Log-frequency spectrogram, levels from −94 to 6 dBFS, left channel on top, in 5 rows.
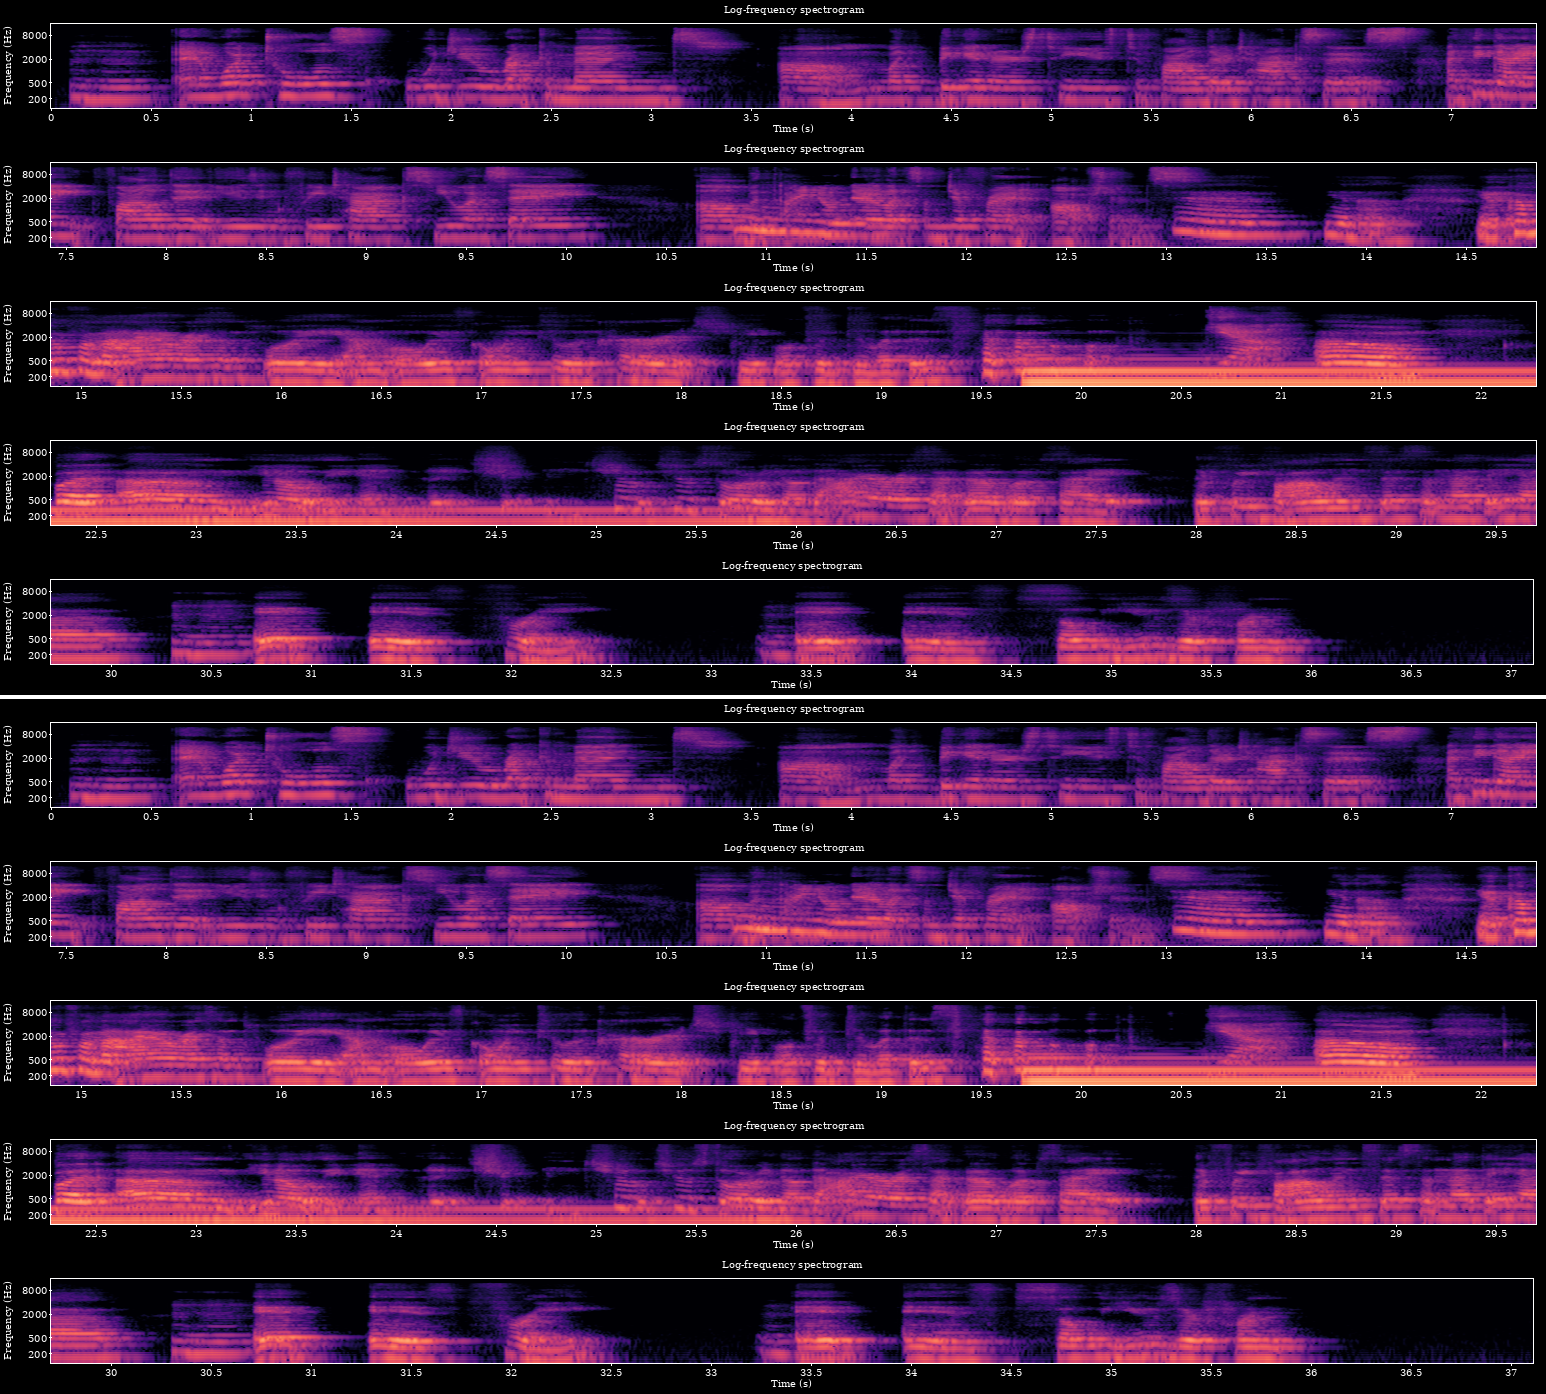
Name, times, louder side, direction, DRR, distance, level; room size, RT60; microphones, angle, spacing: voice 1, 0.1-3.4 3.6-10.1 10.6-13.1 20.6-21.1 30.3-30.7 33.2-33.7, left 1 dB, 15° left, 3 dB, 3.7 m, -40 dB
voice 2, 10.8-11.6 13.0-20.1 21.2-22.0 22.3-27.7 28.0-30.0 30.7-30.9 31.3-31.6 32.0-32.4 33.4-33.7 34.0-34.4 34.7-35.8, right 1 dB, 55° right, 3 dB, 2.7 m, -29 dB
Bass guitar, 19.7-25.9, left 1 dB, 50° left, 1.6 m, -25 dB
13.0 x 11.5 x 3.9 m, 0.33 s
head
